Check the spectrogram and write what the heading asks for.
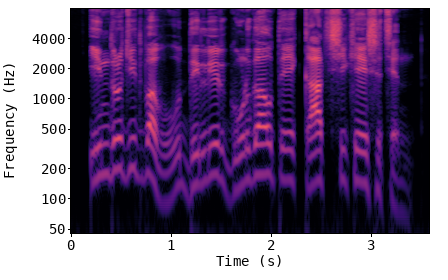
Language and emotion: Bengali, neutral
